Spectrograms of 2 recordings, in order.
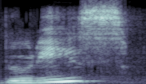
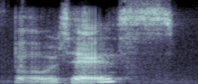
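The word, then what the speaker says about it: Boötes: constellation of Leo chase looks like it should be pronounced booties but it's boat ace and it's this kind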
